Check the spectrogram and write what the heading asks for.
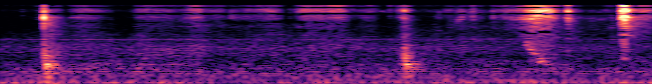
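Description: Faint rubbing and a few light knocks of a paper pattern being fitted and marked against a car body panel, over a steady low hum.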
